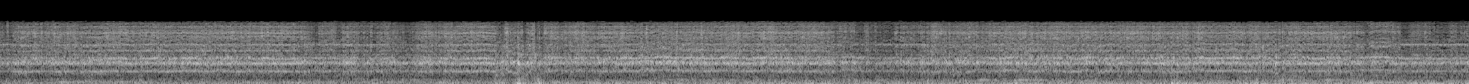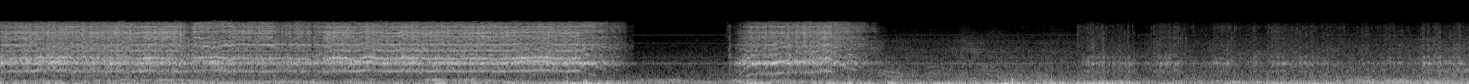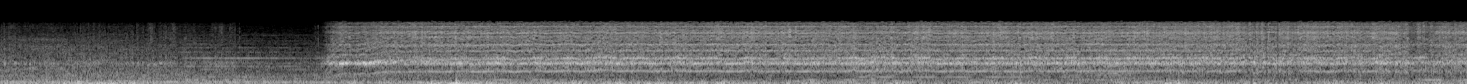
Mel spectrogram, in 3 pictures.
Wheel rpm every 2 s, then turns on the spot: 160, 160, 160, 160, 160, 160, 160, 160, 160, 160, 60, 60, 0, 20, 20, 20, 90, 160, 160, 160, 160, 160.
26-32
